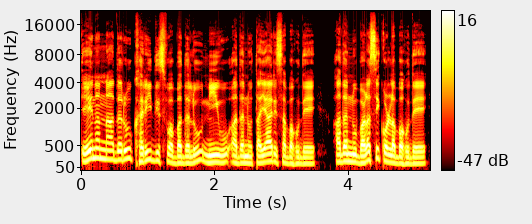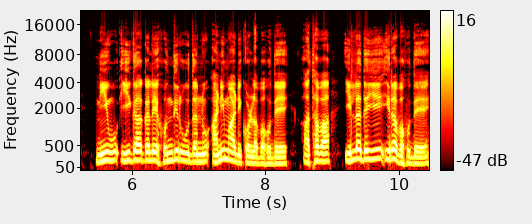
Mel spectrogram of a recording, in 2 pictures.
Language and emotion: Kannada, neutral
